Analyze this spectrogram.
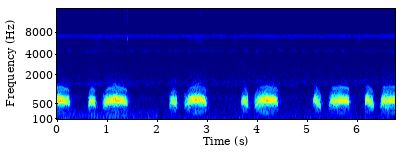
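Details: Spotted dove, thổ calam calling style, decoy bird recorded 30 October 2022, uttering phrases of a short coo followed by a longer drawn coo, repeated about every one and a half seconds, over a faint high hum.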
